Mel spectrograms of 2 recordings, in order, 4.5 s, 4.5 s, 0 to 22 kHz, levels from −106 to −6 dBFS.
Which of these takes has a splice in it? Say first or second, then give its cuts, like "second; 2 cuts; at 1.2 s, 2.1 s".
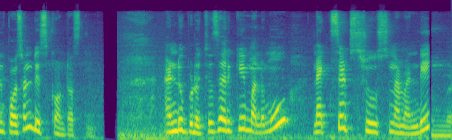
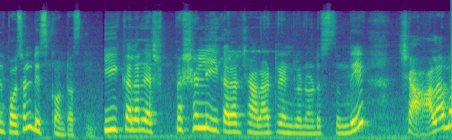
second; 1 cut; at 1.1 s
